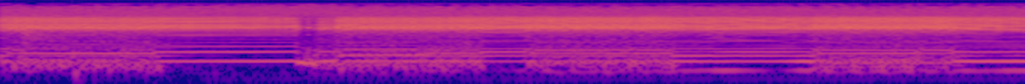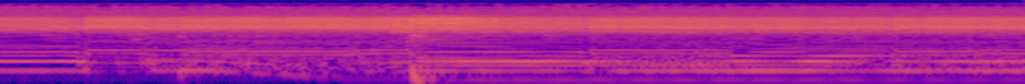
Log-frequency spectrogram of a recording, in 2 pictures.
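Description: Live rock band playing an instrumental passage with no vocals. Electric guitar and bass hold notes that change every second or so. About seven seconds in there is a sharp hit and the playing gets louder.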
